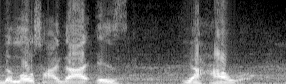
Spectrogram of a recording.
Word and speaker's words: Yahawah: So the God of our ancestors, his name is Yahawah. Some people pronounce it Yahuwah. Some people pronounce it Yehovah. Some people pronounce it Yahweh.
